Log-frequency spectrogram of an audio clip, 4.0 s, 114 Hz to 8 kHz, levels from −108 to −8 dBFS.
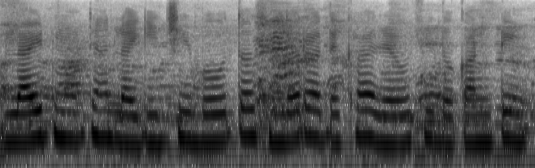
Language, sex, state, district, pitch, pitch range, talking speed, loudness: Odia, female, Odisha, Malkangiri, 230 Hz, 220-245 Hz, 135 wpm, -16 LUFS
